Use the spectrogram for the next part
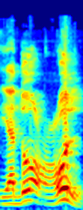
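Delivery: ইয়াদুউল with the ain sound kept open; right way to say ইয়াদুউল; correct pronunciation. Shown as a demonstration. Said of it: "উচ্চারণ হবে".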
